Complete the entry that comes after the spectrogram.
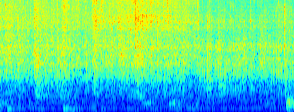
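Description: Food fries in oil in a pan over medium-low heat, a steady close hiss and crackle that runs continuously throughout without any talking.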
